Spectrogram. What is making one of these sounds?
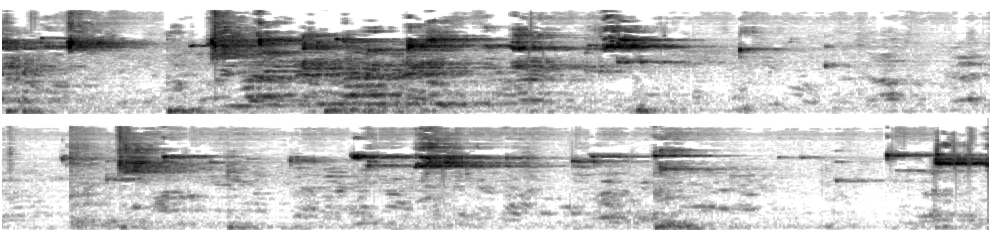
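Sneakers squeak sharply on a wooden floor in an echoing hall.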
